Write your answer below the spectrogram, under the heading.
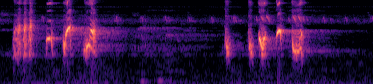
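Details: Two lively, gurgling phrases from a caged decoy bulbul, each of several fast, mellow notes with a short pause between, over a faint high buzzing background.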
